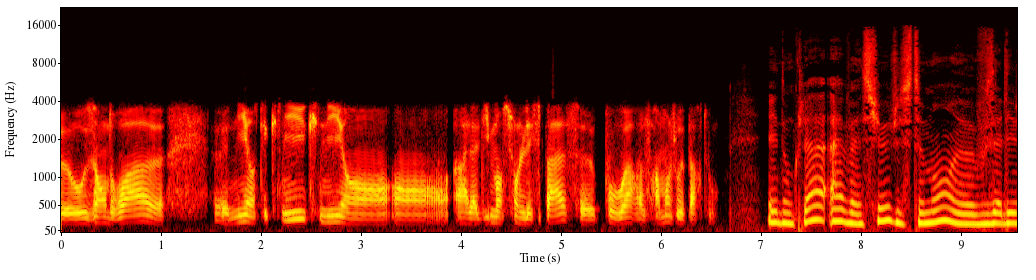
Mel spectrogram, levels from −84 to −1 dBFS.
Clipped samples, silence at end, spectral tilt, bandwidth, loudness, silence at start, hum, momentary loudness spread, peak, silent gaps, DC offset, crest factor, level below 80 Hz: under 0.1%; 0 s; -5 dB/octave; 16 kHz; -26 LUFS; 0 s; none; 6 LU; -8 dBFS; none; under 0.1%; 18 dB; -62 dBFS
